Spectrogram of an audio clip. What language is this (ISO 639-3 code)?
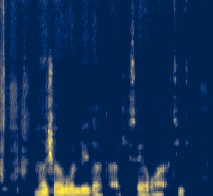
hau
